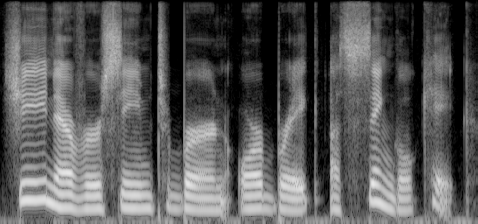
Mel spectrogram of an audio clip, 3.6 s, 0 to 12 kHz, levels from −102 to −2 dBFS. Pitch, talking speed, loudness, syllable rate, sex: 170 Hz, 165 wpm, -20 LUFS, 3.9 syllables/s, female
